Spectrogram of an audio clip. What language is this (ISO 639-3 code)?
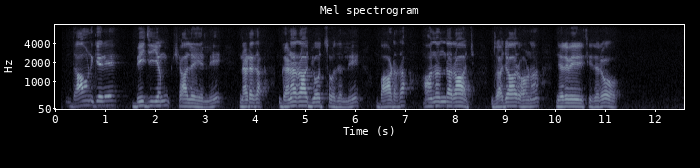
kan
